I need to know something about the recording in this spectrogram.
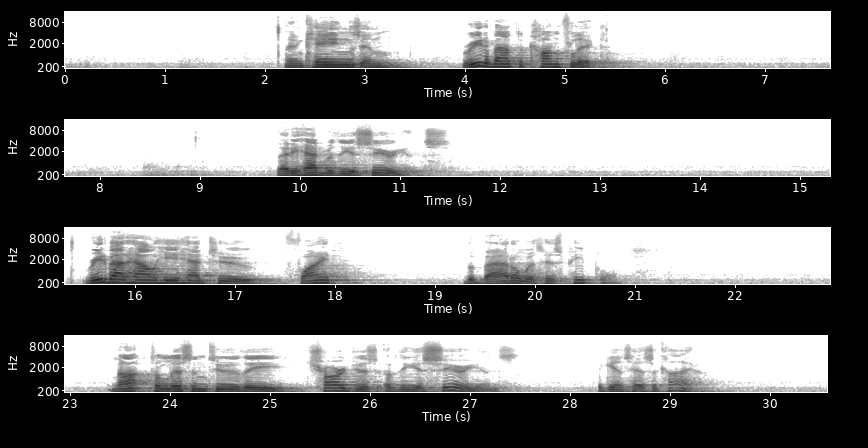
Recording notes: Downtown Church Of Christ Audio Sermon.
